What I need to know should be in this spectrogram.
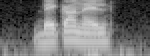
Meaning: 1. to annul, to reverse (a decision) 2. alternative form of բեկել (bekel)
- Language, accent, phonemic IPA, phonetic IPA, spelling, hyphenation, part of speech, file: Armenian, Eastern Armenian, /bekɑˈnel/, [bekɑnél], բեկանել, բե‧կա‧նել, verb, Hy-բեկանել.ogg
